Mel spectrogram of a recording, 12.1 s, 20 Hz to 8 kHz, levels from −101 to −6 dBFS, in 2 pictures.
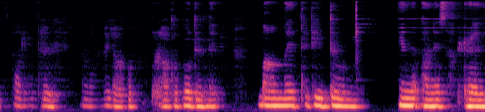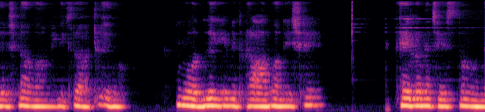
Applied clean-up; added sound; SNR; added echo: neural mask model DeepFilterNet 3.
